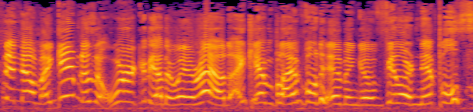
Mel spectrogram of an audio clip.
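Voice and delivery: squealing high through laughter; laughing. Real, not acted. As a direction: laugh out every word, voice cracking high. Laughing while telling story.

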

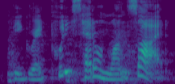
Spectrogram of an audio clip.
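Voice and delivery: plain reading voice

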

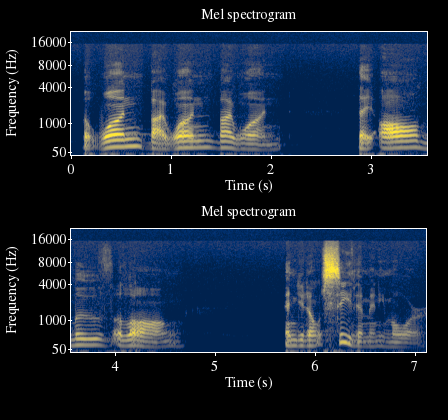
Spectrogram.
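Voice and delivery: soft, low, confiding words; hushed aside. Real, not acted. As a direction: lean in and bring it down to a hush. Sermon drops to a hush.

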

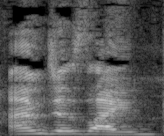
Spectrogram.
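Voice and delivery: ordinary delivery

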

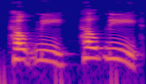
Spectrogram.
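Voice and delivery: high, thin cry for help; faint cry. A narrator's reading. Trapped Greg calls for rescue, faint cry. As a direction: cry out as if from far away. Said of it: "I heard a faint cry".

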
